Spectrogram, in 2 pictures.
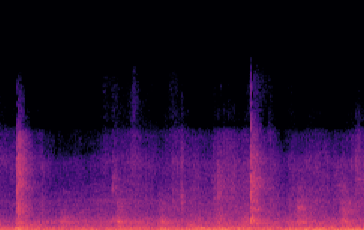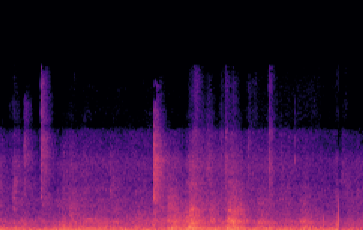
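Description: Docklands Light Railway train running along elevated track, heard from inside the car: a steady low rumble of wheels on rails with scattered clicks and knocks, busiest about four to five seconds in.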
